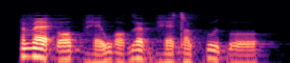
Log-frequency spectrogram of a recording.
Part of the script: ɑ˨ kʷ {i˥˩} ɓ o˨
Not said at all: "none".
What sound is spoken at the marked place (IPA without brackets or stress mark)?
i˥˩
